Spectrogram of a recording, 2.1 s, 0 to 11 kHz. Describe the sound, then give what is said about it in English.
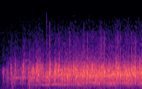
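Steady audience applause for a speech advocating repeal of the 18th Amendment, a dense wash of clapping hands at an even, moderate level throughout, without cheers or voices standing out. “Robert, when I hear that, I keep thinking that the applause sounds perfunctory.”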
